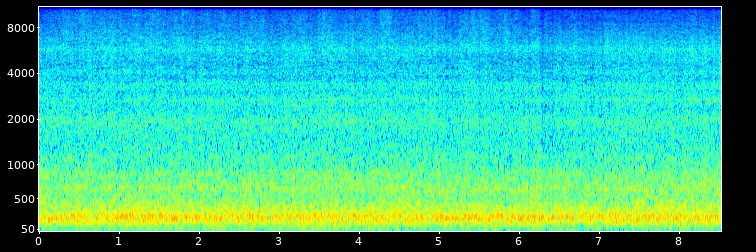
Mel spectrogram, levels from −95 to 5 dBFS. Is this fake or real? real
